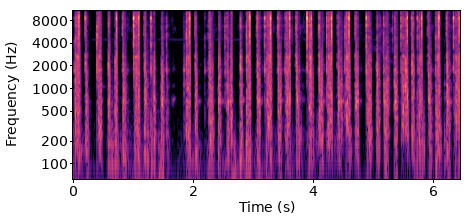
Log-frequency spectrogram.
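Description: Scissors snipping rapidly in a close, continuous run of sharp metallic clicks, with a brief pause a little under two seconds in.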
